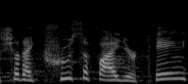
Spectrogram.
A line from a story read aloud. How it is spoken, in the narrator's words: scream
